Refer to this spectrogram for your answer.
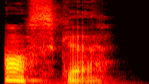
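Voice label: "oscar", British English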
